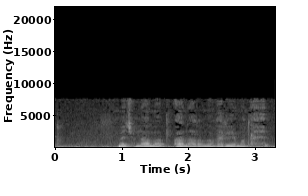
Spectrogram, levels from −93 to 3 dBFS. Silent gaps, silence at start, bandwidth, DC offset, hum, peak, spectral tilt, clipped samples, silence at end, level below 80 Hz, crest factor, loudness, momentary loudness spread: none; 0 s; 8 kHz; under 0.1%; none; -16 dBFS; -7.5 dB/octave; under 0.1%; 0 s; -40 dBFS; 14 dB; -31 LUFS; 19 LU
